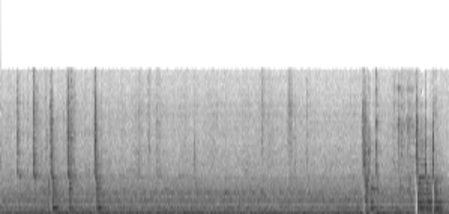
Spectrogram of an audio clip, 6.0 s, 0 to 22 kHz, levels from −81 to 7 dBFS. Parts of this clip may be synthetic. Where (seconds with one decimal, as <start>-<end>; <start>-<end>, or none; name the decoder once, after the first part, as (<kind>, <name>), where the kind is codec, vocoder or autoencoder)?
1.6-5.2 (vocoder, BigVGAN v2)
